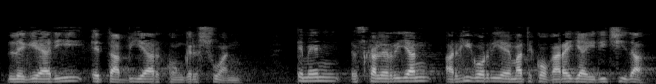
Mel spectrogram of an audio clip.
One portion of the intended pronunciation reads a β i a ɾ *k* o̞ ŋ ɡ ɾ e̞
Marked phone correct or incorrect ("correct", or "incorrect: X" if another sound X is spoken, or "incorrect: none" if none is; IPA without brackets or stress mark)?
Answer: correct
